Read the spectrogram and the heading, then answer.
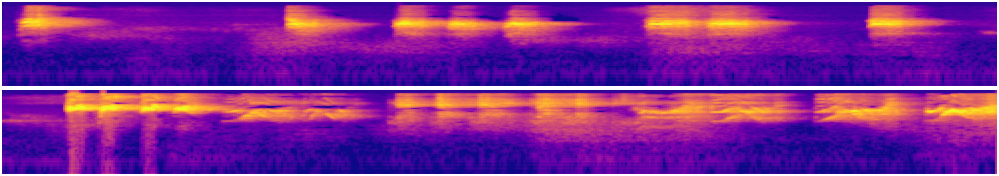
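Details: Little spiderhunter lure recording to make birds sing: paired high chirps at first, then a continuous fast stream of sharp, squeaky notes.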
